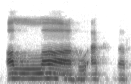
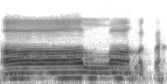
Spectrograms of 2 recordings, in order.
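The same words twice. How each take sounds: First: No vowel is lengthened beyond two beats. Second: The opening vowel of Allah is drawn out. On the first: The speaker calls it right. "Ini dua huruf, dua ketukan" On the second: The speaker calls it wrong. "Yang merubah arti jika memanjangkan hamzahnya"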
